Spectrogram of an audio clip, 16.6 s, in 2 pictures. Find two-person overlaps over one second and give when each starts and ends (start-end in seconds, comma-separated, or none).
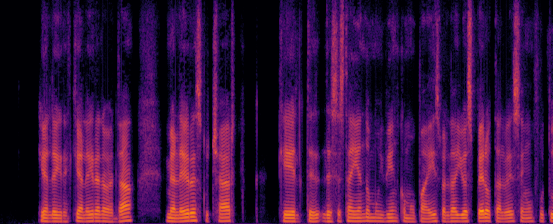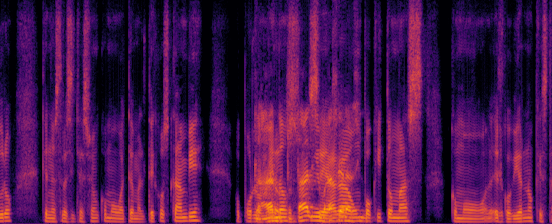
12.1-13.9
